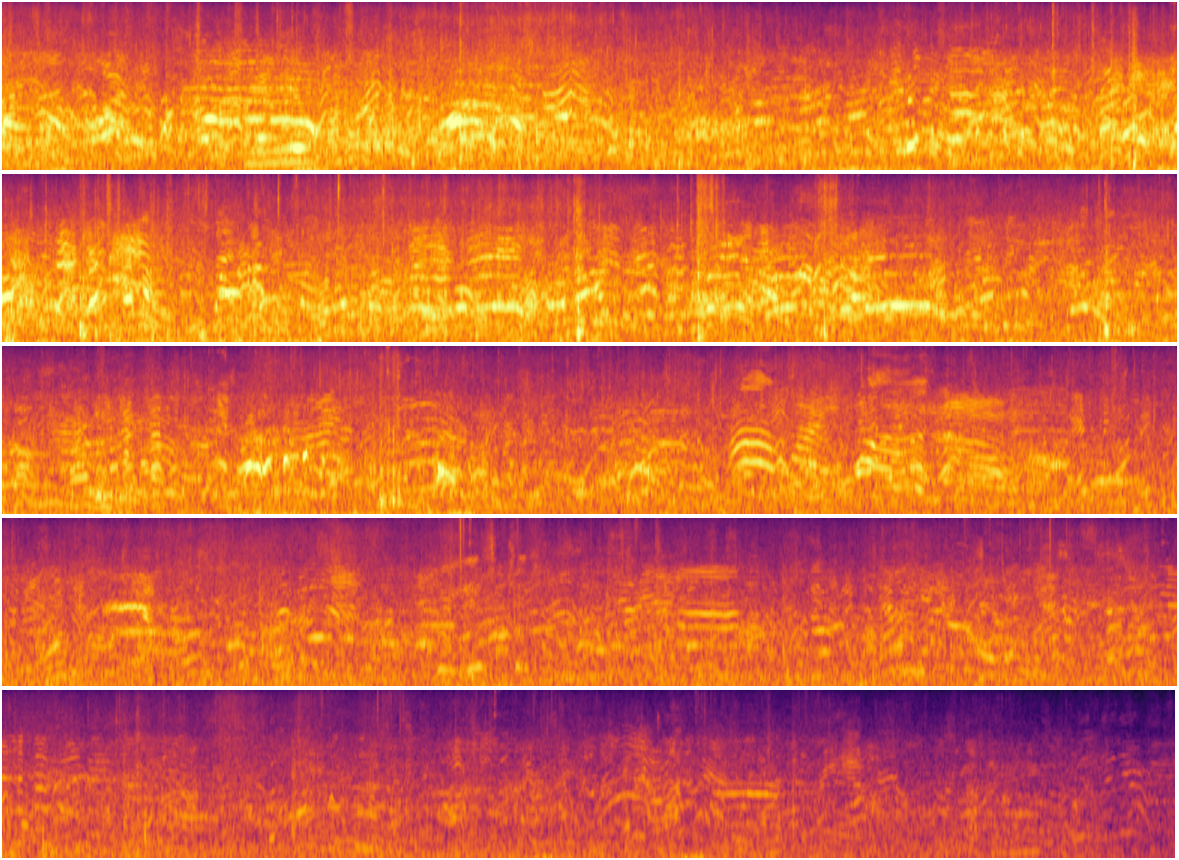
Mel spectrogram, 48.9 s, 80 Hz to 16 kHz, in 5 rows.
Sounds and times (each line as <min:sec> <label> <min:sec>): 0:00.0 splashing around in the shallow water 0:39.0
0:00.0 Kids Playing 0:41.8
